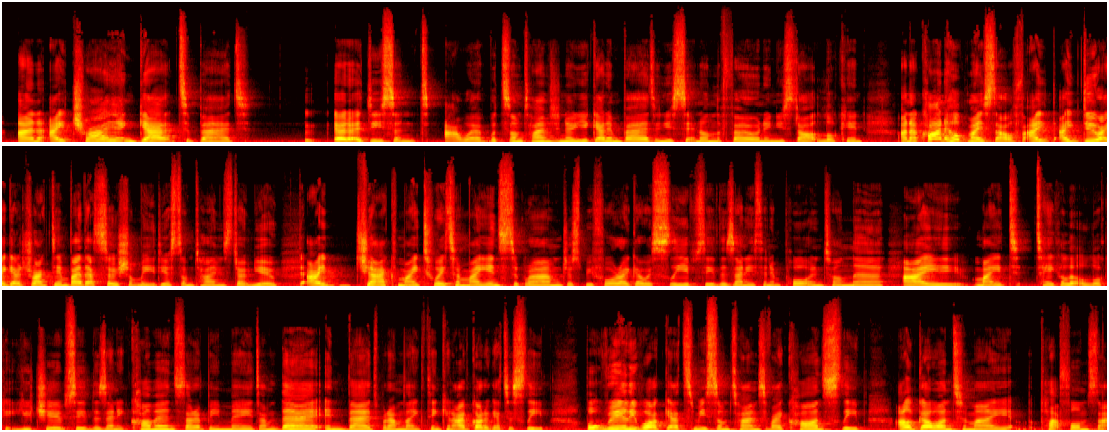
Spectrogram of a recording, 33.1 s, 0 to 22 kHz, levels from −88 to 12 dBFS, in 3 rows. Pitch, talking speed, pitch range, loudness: 205 Hz, 205 wpm, 190-230 Hz, -24 LUFS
